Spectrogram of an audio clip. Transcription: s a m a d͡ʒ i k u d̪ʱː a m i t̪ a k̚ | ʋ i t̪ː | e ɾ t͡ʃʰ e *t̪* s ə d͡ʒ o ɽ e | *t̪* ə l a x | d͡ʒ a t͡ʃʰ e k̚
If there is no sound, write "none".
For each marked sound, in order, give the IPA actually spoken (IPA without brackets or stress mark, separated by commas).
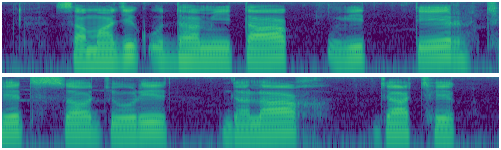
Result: t̪, d̪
